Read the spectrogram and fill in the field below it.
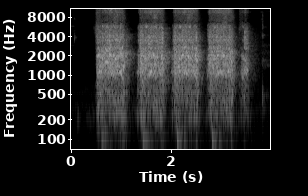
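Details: Quadracer LTR450 ATV with a fuel system issue, run off a loose battery and fuel pump: four short cranking bursts under a second each with a high squealing edge, never catching. Cranks but no start; cause not confirmed.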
